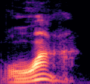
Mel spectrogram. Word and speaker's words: Roy: Porque su apellido era R-O-Y. Entonces podía tranquilamente decir en español Patrick Roy, pero no, era Waugh, Patrick Roy había que pronunciar bien ese nombre.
